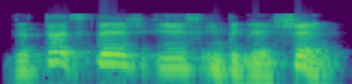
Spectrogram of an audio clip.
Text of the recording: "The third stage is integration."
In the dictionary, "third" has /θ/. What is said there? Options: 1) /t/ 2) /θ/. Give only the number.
1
